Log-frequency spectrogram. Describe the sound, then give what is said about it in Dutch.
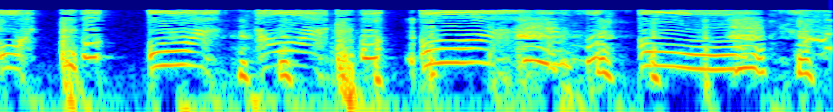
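An adult voice imitates a baby's giggling and cooing, a run of high, wavering, bubbly squeals and chirps broken by short pauses, fairly loud. “Ik heb trouwens, vorige keer dat je hier was, toen je in de finale zat, deed je die babygeluidjes. Ik heb geoefend.”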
